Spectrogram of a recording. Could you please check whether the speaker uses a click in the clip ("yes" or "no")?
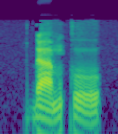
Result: no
